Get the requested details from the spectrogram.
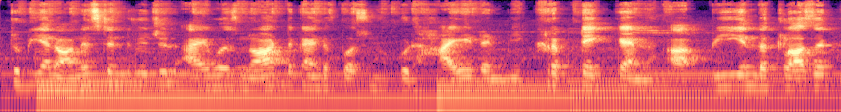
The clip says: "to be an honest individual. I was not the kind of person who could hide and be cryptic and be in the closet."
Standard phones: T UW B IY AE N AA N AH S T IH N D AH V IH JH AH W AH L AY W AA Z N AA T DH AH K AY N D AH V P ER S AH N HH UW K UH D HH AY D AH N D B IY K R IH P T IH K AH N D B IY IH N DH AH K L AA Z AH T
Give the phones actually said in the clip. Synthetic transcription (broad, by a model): T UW B IY AE N AA N AH S T IH N D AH V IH JH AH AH L AY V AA Z N AA T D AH K AY N D AH V P ER S AH N HH UW K UH D HH AY D AH N D B IY K R IH P T IH K AH N D B IY IH N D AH K L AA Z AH T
